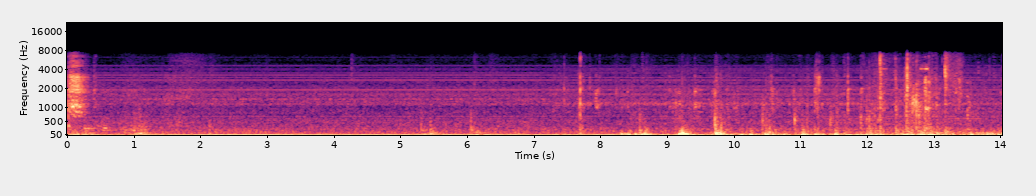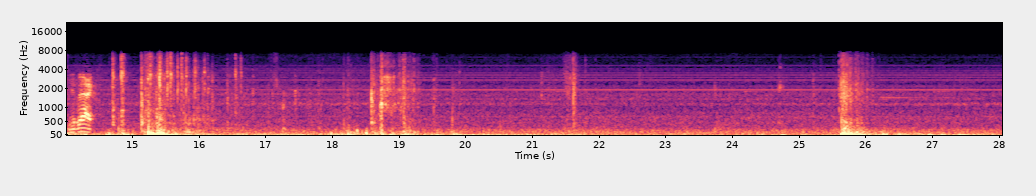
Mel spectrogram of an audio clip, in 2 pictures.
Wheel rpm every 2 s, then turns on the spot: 0, 0, 0, 0, 0, 0, 0, 0, 0, 0, 0, 0, 0, 0.
none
